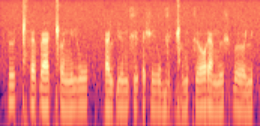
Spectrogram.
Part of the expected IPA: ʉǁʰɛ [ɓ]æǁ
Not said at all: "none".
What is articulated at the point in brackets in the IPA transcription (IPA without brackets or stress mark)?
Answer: ɓ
